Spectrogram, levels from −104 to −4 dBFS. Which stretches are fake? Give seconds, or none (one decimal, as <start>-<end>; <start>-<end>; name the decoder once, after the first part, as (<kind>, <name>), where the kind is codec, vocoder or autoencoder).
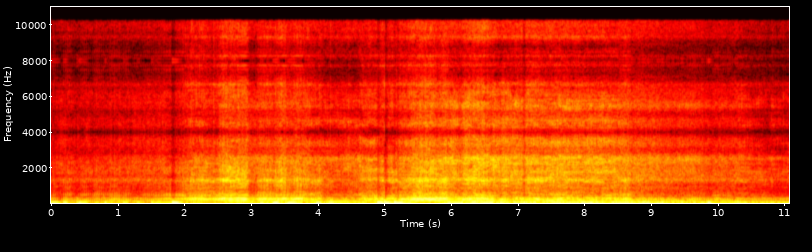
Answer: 2.0-2.8 (codec, SNAC); 3.8-8.5; 10.3-11.1

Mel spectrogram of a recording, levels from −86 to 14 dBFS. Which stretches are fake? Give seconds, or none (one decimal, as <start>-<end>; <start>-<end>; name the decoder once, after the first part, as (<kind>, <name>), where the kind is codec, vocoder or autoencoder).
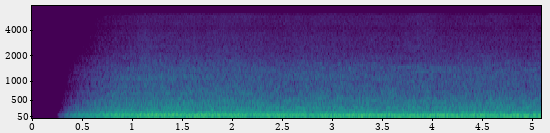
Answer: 0.0-5.1 (codec, DAC)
